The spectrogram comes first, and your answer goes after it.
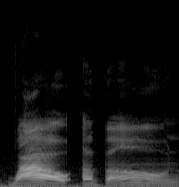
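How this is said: It is said in a sarcastic tone.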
